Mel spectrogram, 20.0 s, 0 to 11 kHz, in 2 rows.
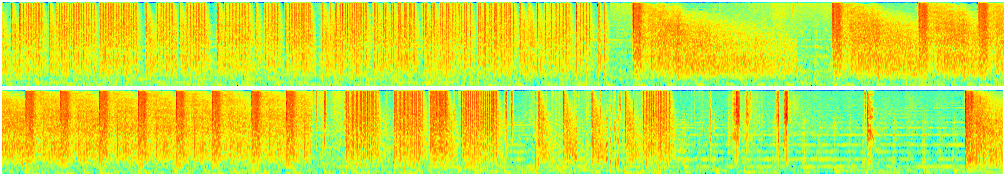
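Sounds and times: pistol shots: 0:00.0 - 0:16.8, 0:19.6 - 0:20.0
background music: 0:00.0 - 0:20.0.

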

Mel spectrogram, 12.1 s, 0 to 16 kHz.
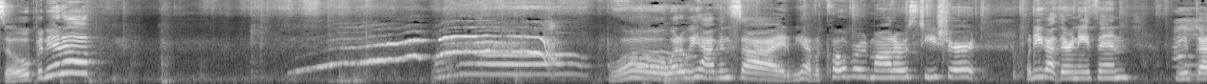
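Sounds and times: child's drawn-out excited ooh: 0:02.9 - 0:06.0.

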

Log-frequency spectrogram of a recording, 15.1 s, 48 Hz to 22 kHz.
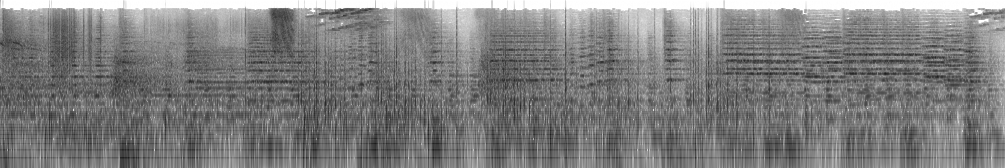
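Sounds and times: fireworks bursts and crackle: 0:00.0 - 0:15.0
music with sustained chords: 0:00.0 - 0:15.0
sharp hiss: 0:04.0 - 0:06.6.

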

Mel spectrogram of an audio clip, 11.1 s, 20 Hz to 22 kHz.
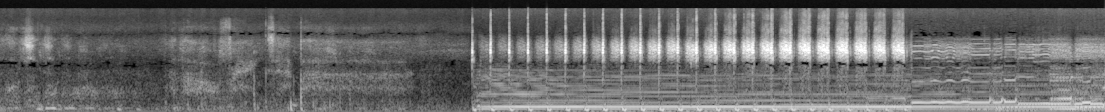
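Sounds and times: faint whispered voice: 0:00.0 - 0:04.2
sharp click: 0:04.7 - 0:09.2.

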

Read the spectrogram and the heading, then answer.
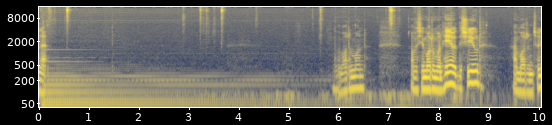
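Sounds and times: low steady hum: 0:00.0 - 0:09.9.

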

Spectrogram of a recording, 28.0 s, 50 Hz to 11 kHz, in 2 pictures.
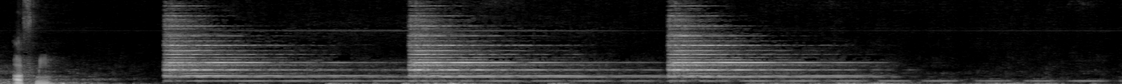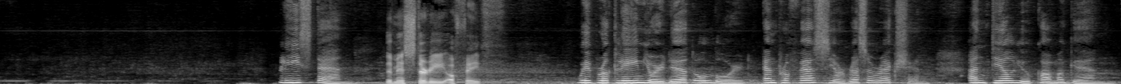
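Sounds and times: altar bell ringing: 0:02.0 - 0:14.9.

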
